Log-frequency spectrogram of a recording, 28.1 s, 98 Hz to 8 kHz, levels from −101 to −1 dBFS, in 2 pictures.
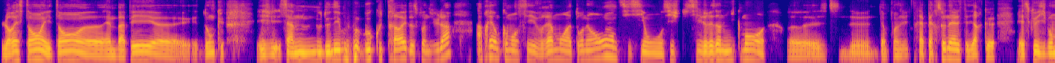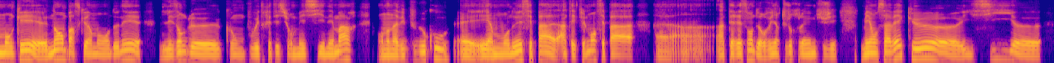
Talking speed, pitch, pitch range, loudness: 205 wpm, 105 Hz, 95-120 Hz, -21 LUFS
